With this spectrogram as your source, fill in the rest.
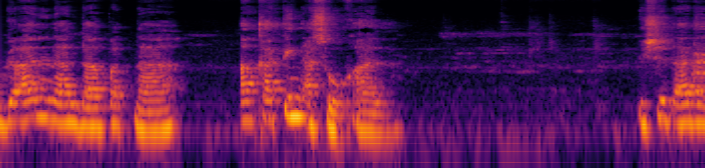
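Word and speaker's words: angkating: Kung gaano na ang dapat na ang kating asukal.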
